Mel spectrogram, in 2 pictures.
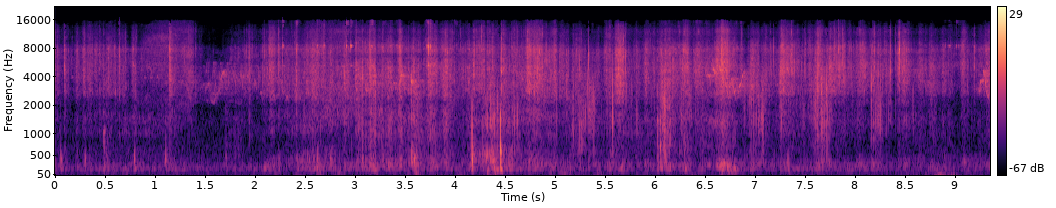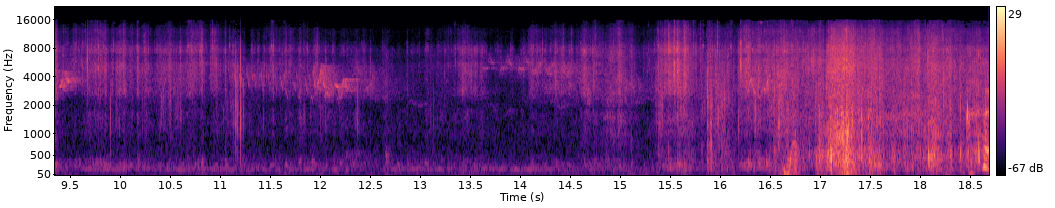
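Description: A small dog sniffs and rustles through gravel and grass close by.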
